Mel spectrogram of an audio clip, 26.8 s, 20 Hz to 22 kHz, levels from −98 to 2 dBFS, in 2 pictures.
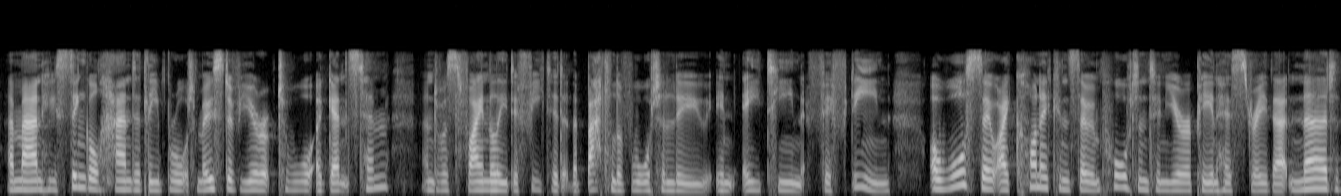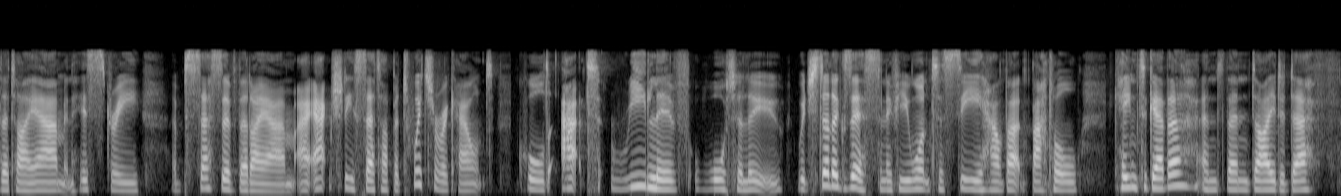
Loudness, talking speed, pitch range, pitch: -26 LUFS, 165 wpm, 160-190 Hz, 170 Hz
